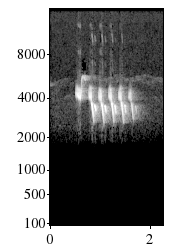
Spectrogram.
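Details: Siberian blue robin (Luscinia cyane) singing: a single loud, high phrase of about six quick, bright, downslurred notes repeated in a rapid run lasting just over a second, then silence.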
